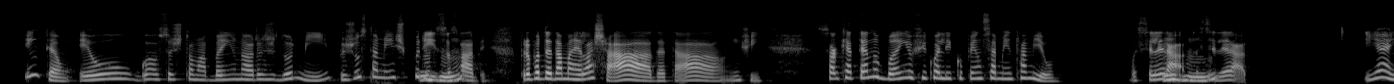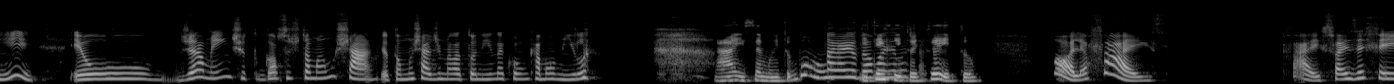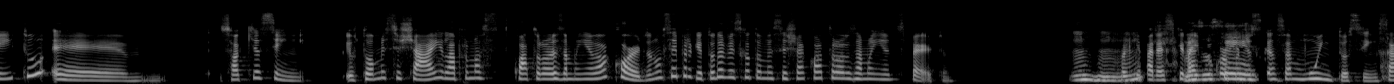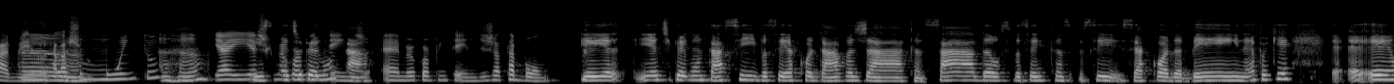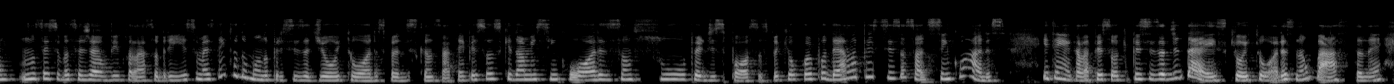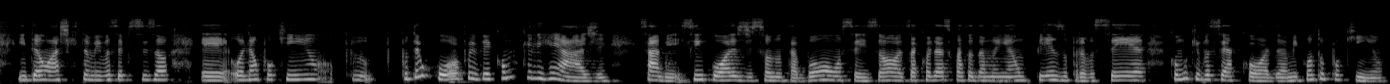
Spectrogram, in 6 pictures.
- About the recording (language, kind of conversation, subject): Portuguese, advice, Como posso desacelerar de forma simples antes de dormir?
- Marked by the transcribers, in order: tapping; chuckle; other noise; chuckle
